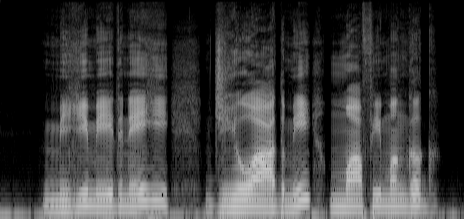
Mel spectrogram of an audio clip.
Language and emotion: Dogri, surprised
